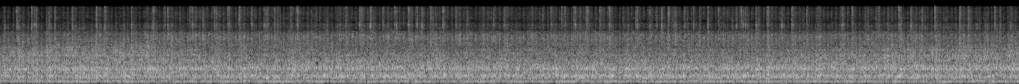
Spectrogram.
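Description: Steeger USA vertical harness braiding machine running at steady speed: its bobbin carriers travel around the braiding track with a fast, even clatter over a steady mechanical hum.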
